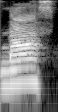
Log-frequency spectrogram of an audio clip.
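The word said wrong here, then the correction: Naas: before when it's Nace. – Oh, my gosh. Nace.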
